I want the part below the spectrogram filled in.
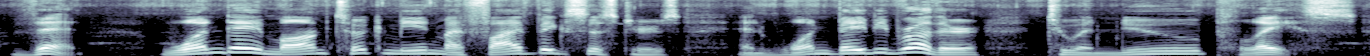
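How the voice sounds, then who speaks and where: A man reading a children's picture book aloud as an expressive storyteller, pausing for casual asides and questions to the listener. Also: on the high side, no echo.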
